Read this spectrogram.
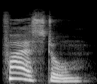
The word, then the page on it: firestorm: British English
